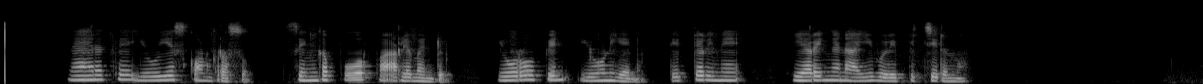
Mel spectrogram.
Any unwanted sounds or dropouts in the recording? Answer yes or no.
no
